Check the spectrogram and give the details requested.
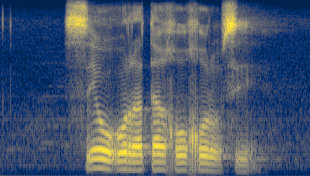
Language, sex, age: Northern Sotho, male, 18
